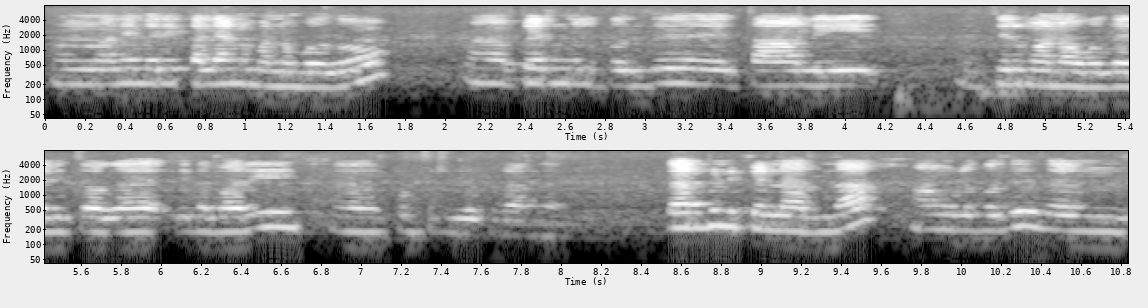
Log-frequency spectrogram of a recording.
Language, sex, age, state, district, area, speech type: Tamil, female, 45-60, Tamil Nadu, Viluppuram, rural, spontaneous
